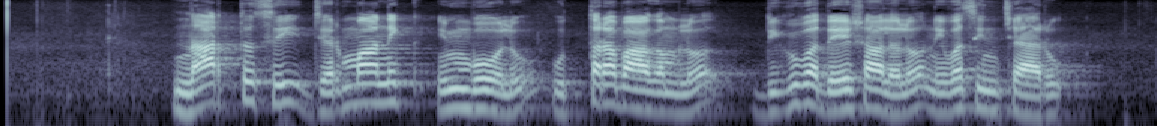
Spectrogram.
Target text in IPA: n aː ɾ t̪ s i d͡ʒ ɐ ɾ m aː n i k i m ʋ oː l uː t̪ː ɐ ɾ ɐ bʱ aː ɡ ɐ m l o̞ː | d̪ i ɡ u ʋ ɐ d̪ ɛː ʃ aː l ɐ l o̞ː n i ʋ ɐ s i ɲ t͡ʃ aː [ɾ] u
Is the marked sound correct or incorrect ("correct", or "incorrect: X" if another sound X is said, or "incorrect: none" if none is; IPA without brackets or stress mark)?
correct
